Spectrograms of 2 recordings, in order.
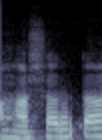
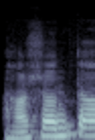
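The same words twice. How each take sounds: No difference in how they are said.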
